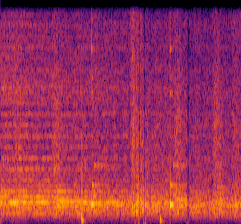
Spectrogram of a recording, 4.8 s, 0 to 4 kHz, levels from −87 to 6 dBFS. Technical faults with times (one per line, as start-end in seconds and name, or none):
2.68-3.03 repeated packet loss (robotic sound)
3.73-3.78 short concealed packet loss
